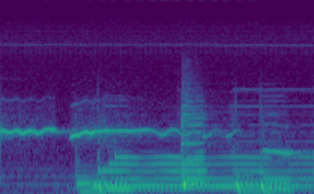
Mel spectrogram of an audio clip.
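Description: Commercial jingle music: a whistled melody starts suddenly, and plucked-string chords join in about half a second later.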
